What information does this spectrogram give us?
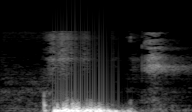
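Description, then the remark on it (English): A voice imitates a single snore of a boy lying in bed in a bedtime story: a rough, rattling snort of about a second, followed by a softer, breathy exhale, fairly loud, with no speech. “Oliver began snoring.”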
